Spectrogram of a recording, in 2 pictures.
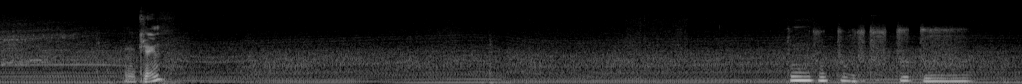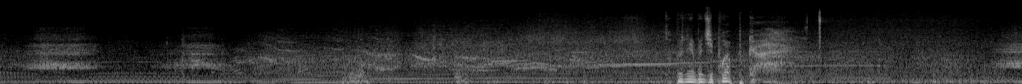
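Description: A car engine hums steadily and revs up and down.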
